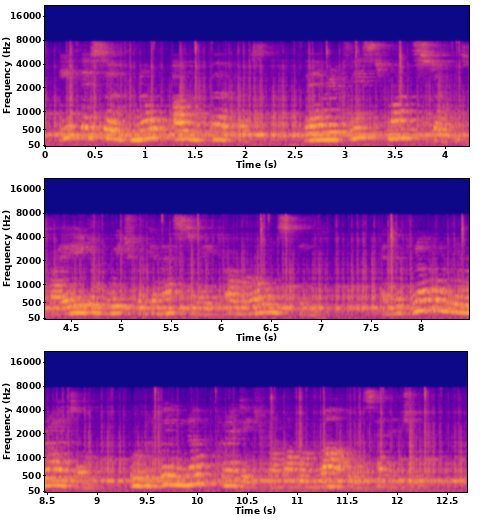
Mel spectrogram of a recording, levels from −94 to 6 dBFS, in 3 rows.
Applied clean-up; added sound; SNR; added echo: none; Drip / Sink (filling or washing) / Water tap, faucet; 6 dB; reverberation time 0.7 s.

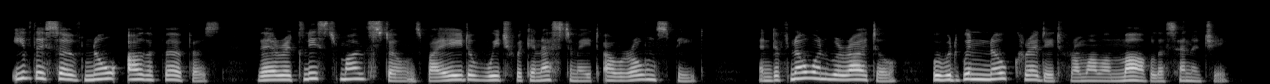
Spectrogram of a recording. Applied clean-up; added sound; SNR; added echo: none; none; none; none.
